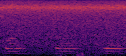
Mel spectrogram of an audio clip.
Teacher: અહીં તમે પ, ફ, બ, ભ, મ બોલાયેલ સાંભળ્યું ને? તે બોલતી વખતે હોઠ એકબીજાને અડે છે, તેથી આ ઓષ્ઠ્ય વ્યંજન છે.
